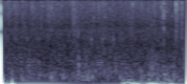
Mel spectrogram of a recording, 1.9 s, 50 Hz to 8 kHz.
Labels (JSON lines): {"label": "biophony", "recorder": "SoundTrap 300"}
